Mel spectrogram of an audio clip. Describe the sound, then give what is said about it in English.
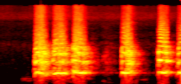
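Several dogs barking in a quick series of about five loud, full barks, three close together, then a pause and two more, with no talk over them. “Those are the dogs.”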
